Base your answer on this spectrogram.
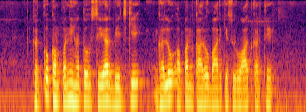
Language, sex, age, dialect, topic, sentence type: Chhattisgarhi, male, 18-24, Western/Budati/Khatahi, banking, statement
